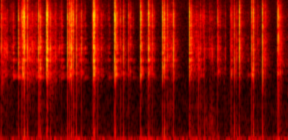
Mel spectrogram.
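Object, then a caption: Small aluminum bottle with screw cap. A small aluminum iced-coffee bottle with a screw cap is held in one hand, tapped with long nails and shaken. It gives a quick, irregular stream of sharp, bright rattling clicks with almost no low end.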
